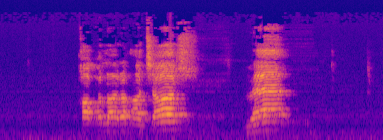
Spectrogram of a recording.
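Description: An elderly man chants in a melodic voice through a microphone.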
